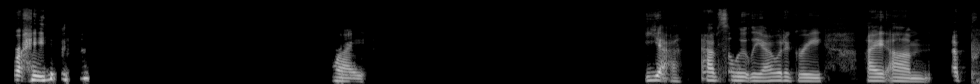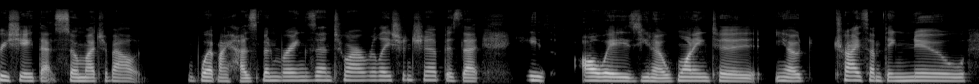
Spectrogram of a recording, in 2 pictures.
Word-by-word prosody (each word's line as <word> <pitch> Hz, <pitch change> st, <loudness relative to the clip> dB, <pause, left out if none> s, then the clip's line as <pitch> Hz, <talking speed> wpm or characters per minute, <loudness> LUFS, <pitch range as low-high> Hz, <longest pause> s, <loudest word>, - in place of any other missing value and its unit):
Right. 200 Hz, -2 st, +7 dB, 2.8 s
Right. 145 Hz, -5 st, +1 dB, 2.8 s
Yeah. 185 Hz, -5 st, +2 dB, 0.2 s
Absolutely. 180 Hz, -3 st, +1 dB
I 170 Hz, -, 0 dB
would 180 Hz, 0 st, 0 dB
agree. 155 Hz, -2 st, -1 dB, 0.4 s
I, 170 Hz, -1 st, +4 dB
um, 150 Hz, -4 st, 0 dB, 0.2 s
appreciate 190 Hz, -3 st, -1 dB
that -, -, -2 dB
so 165 Hz, -2 st, 0 dB
much 160 Hz, 0 st, 0 dB
about 155 Hz, -4 st, -3 dB, 0.6 s
what 175 Hz, -3 st, +3 dB
my 160 Hz, -, 0 dB
husband 155 Hz, +5 st, -2 dB
brings 185 Hz, 0 st, -1 dB
into 190 Hz, +1 st, -2 dB
our 190 Hz, -1 st, +1 dB
relationship 195 Hz, +1 st, -4 dB
is 170 Hz, -, -3 dB
that 155 Hz, -1 st, 0 dB, 0.3 s
he's 195 Hz, -3 st, -2 dB, 0.4 s
always, 170 Hz, -3 st, +5 dB
you 165 Hz, -, -1 dB
know, 150 Hz, -2 st, +2 dB
wanting 175 Hz, -2 st, +2 dB
to, 155 Hz, -3 st, 0 dB, 0.2 s
you 175 Hz, +2 st, -3 dB
know, 160 Hz, -1 st, +2 dB
t 155 Hz, -, -20 dB, 0.3 s
try 195 Hz, -2 st, +3 dB
something 170 Hz, -1 st, -2 dB
new, 170 Hz, -2 st, 0 dB
170 Hz, 105 wpm, -24 LUFS, 160-185 Hz, 2.8 s, Right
